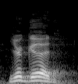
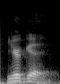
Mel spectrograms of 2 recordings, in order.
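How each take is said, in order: First: Upbeat announcement, not much louder; firm reassurance. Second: Sincere. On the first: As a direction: say it out, a little louder, as a verdict. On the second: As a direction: say it gently, meaning it. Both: Shown as a demonstration. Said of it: "is tell you".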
